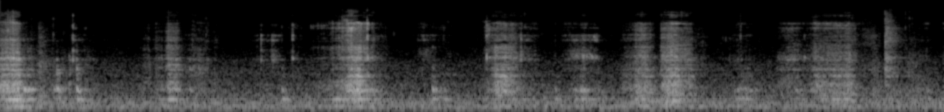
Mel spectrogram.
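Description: A flat steel blade is pushed along the surface of a long, solid diamond willow branch being carved into a walking stick, in rapid scraping strokes. Dry, rasping scrapes come in short, irregular bursts, with a midrange body and a bright, airy edge. Each stroke stops quickly, with almost no ring.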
